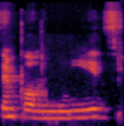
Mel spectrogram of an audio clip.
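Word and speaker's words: Simple Kneads: s-i-m-p-l-e and then me so that's spelled k-n-e-a-d-s a simple needs bread um and that one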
